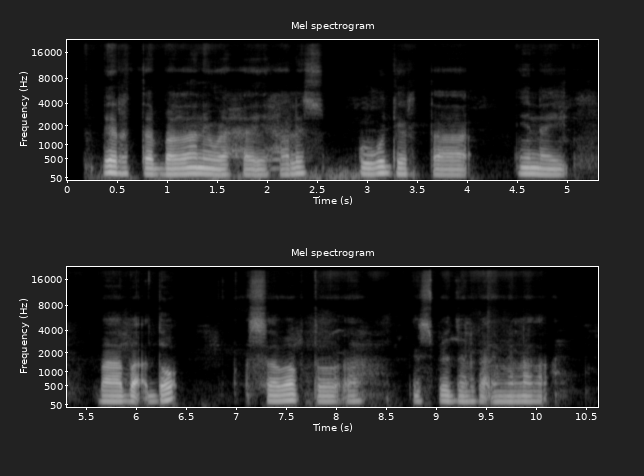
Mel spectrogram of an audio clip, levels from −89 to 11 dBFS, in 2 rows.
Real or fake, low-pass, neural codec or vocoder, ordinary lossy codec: fake; 19.8 kHz; vocoder, 44.1 kHz, 128 mel bands, Pupu-Vocoder; none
